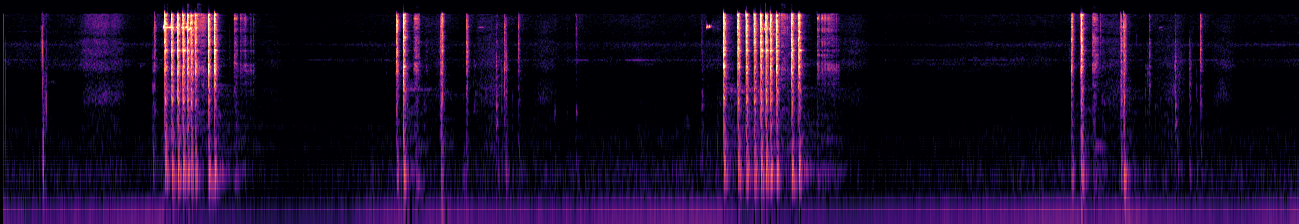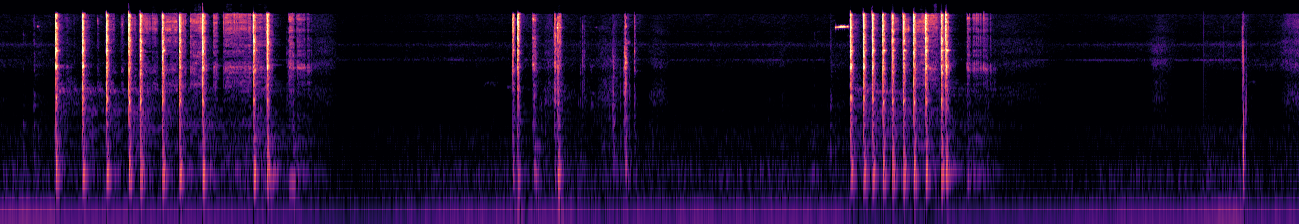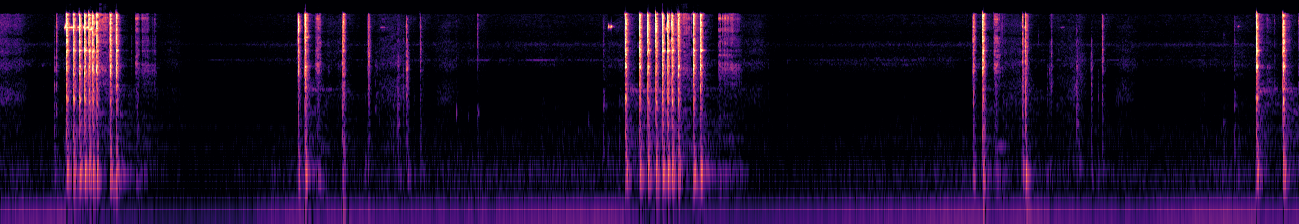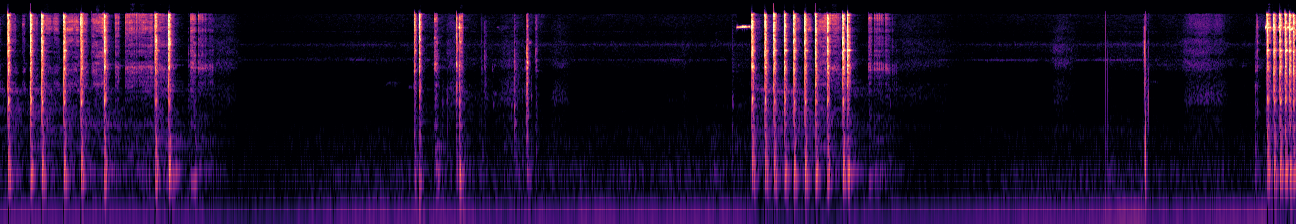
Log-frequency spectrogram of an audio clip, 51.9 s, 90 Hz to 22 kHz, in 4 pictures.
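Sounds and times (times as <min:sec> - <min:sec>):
steady low hum: 0:00.0 - 0:51.9
handbrake lever ratcheting: 0:01.5 - 0:02.6, 0:03.9 - 0:05.3, 0:07.0 - 0:08.5, 0:10.7 - 0:12.1, 0:13.2 - 0:16.2, 0:18.1 - 0:19.4, 0:21.3 - 0:23.0, 0:26.5 - 0:27.6, 0:28.9 - 0:30.6, 0:32.0 - 0:33.5, 0:35.7 - 0:37.1, 0:38.2 - 0:41.2, 0:43.1 - 0:44.4, 0:46.3 - 0:48.0, 0:51.5 - 0:51.9.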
